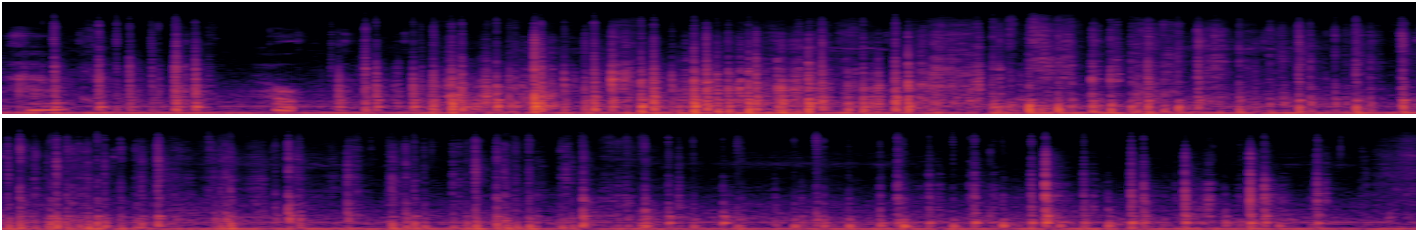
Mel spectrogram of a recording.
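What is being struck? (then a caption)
Large cardboard box. A large printed cardboard FabFitFun subscription box, hollow with its lid closed and lying flat, is tapped quickly on the lid and edges with fingertips and nails. Dense, dry, rapid taps and light scratches carry over a steady low hum, each tap dying away almost at once.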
